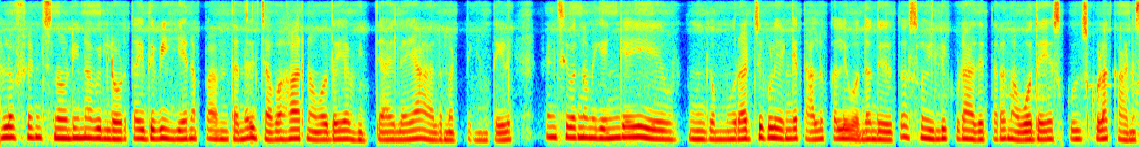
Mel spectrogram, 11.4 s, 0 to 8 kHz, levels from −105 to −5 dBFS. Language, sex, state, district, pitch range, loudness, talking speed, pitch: Kannada, female, Karnataka, Bijapur, 165-190 Hz, -16 LUFS, 145 wpm, 175 Hz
